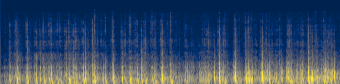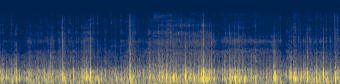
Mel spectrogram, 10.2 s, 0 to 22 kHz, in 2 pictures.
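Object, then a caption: Aluminum carrying case with textured lid. Fingertips and short nails from both hands tap and scratch the textured metal lid of a small, hollow aluminum poker-set carrying case lying closed on dark cloth. Rapid, dense clicks and scrapes carry a hollow, low-mid resonance around 230 Hz, and each tap dies away quickly.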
